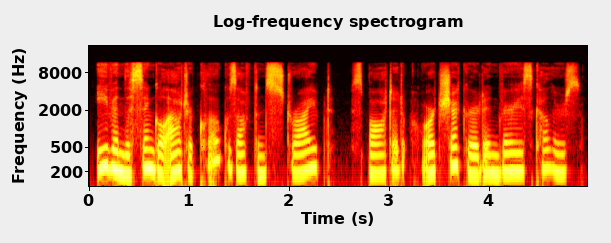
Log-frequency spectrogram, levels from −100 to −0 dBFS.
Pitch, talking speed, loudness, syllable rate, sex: 205 Hz, 170 wpm, -20 LUFS, 5.3 syllables/s, female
